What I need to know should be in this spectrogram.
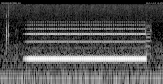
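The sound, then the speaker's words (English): A phone call rings out on speakerphone as one steady electronic tone. It holds an even pitch for about two and a half seconds, then cuts off abruptly against faint background hiss. “Grab my phone and call Bobby. Put it on speaker.”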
